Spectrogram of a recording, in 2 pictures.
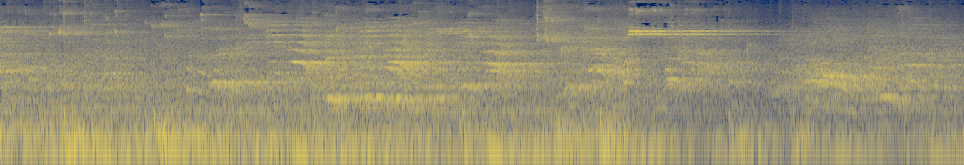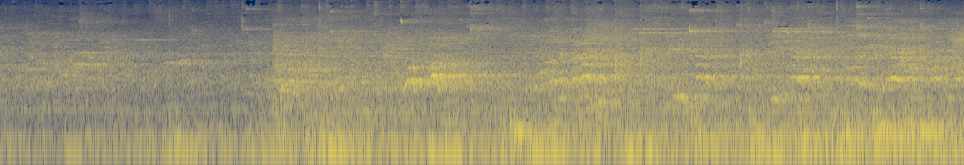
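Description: Voices of players and spectators shout and call out in an echoing gym.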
